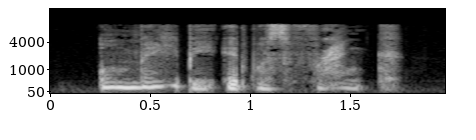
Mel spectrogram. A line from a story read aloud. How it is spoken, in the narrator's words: Connor says in a hushed voice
